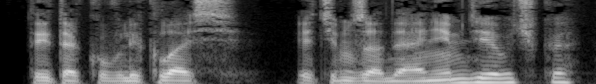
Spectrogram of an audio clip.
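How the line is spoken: Quiet question. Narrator (Russian): негромко поинтересовался Расмус

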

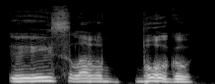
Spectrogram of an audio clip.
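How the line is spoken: Forced out through laughter. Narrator (Russian): кое-как выдавил пилот и снова забился в смеховых конвульсиях

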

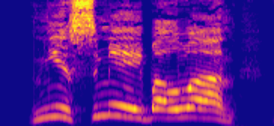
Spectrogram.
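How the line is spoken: Shrill shriek. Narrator (Russian): взвизгнула она

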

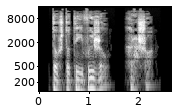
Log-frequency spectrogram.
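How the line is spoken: Whisper. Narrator (Russian): шепнула тьма

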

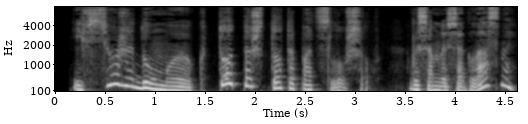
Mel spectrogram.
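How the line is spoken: Plain. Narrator (Russian): сказала мисс Марпл

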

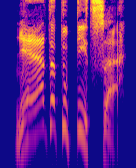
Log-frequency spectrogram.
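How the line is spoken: Barked. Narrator (Russian): рявкнул он

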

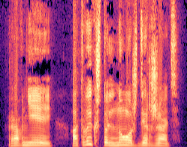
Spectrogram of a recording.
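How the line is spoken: Grumbling carpenter. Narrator (Russian): плотник проворчал

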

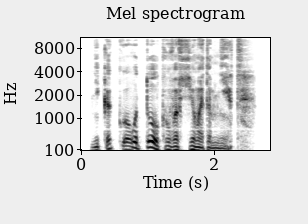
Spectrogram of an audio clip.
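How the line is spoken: Muttering to himself. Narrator (Russian): бормотал Винсент себе под нос

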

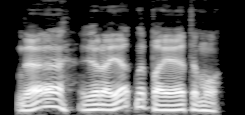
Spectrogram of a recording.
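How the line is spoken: Sad smile. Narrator (Russian): печально улыбнулся Смерчев

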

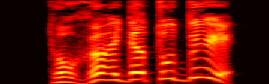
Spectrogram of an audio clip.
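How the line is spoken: Exclaimed. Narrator (Ukrainian): вигукнув Рон

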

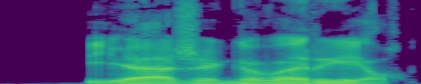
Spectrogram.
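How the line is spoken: Amused smiling snort. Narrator (Russian): белозубо хмыкнул Мансур

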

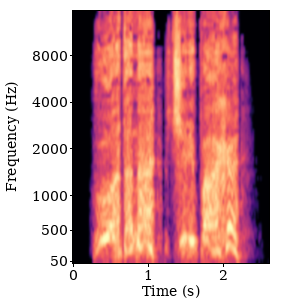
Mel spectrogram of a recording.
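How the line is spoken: Hoarse old man's rasp. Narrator (Russian): прохрипел старый птицелов

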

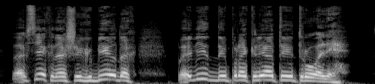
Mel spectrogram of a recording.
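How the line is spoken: Sleepy. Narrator (Russian): сонно заявил солдат

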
